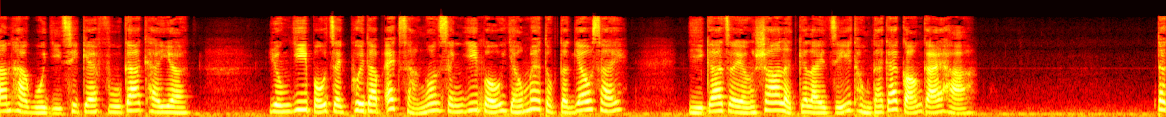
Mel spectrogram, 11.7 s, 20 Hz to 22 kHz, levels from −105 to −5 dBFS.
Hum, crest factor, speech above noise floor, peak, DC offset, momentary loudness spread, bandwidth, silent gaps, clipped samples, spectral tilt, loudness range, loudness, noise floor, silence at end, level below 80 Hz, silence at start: none; 16 dB; 27 dB; -2 dBFS; under 0.1%; 5 LU; 13 kHz; none; under 0.1%; -4.5 dB/octave; 2 LU; -16 LUFS; -42 dBFS; 0 s; -46 dBFS; 0 s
